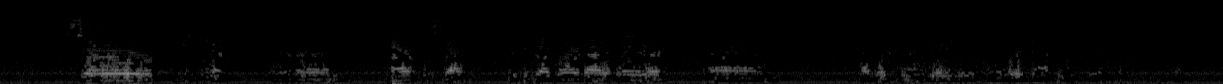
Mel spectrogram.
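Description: A man speaks calmly and haltingly through a microphone, with pauses.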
